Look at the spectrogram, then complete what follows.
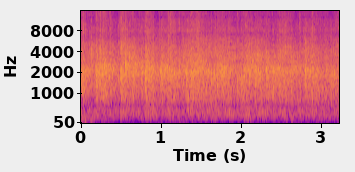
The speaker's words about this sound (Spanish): dele un fuerte aplauso al Señor.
